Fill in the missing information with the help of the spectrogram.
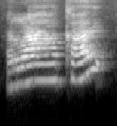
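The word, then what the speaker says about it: rākau: we're pronouncing this like and the macron's over this a so that's where we know the emphasis is our trees one of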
